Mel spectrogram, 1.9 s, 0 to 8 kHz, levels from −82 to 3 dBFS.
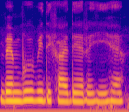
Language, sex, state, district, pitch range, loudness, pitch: Hindi, female, Arunachal Pradesh, Papum Pare, 195-210 Hz, -14 LUFS, 200 Hz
